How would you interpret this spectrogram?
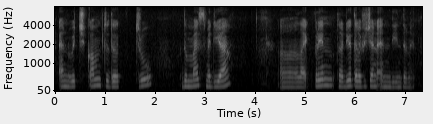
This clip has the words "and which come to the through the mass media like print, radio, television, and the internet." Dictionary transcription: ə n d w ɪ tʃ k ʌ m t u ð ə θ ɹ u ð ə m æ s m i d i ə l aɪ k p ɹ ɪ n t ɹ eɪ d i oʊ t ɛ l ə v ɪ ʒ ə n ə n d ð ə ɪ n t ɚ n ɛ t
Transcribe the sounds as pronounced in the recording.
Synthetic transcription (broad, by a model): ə n w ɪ tʃ k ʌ m t u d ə t ɹ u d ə m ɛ s m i d i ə l aɪ k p ɹ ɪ n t ɹ eɪ d i oʊ t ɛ l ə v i ʃ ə n ə n d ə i n t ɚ n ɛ t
